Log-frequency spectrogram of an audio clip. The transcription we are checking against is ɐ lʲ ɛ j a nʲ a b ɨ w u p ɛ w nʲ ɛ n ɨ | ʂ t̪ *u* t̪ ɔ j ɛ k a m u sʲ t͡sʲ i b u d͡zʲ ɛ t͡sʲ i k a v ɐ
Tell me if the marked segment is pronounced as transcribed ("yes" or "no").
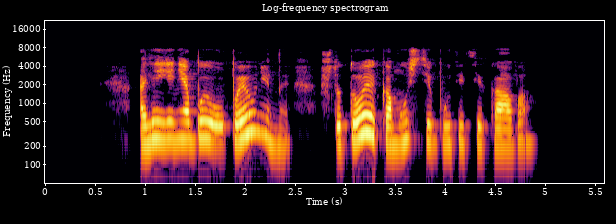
no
